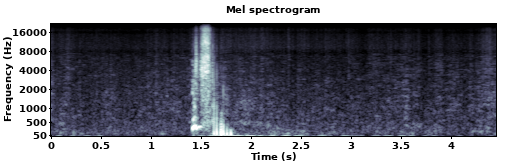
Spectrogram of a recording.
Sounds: Sneeze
